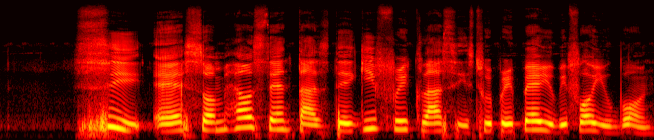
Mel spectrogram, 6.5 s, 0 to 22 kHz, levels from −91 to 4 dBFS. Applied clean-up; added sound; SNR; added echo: none; none; none; none.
